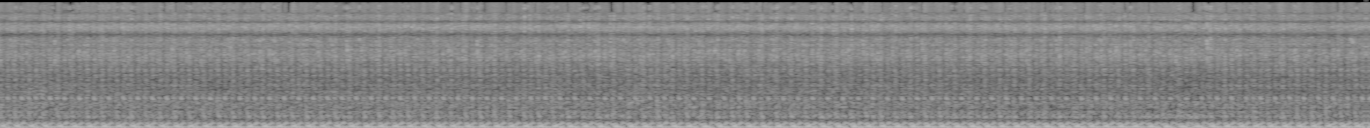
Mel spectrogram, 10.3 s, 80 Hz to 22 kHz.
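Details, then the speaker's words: Abandoned 1985 GMC K5 Jimmy 350 small-block V8 run after sitting for years: steady, even idle rumble with no lifter ticking or knocking; a gas leak kept the run short. "it didn't sound like any of the lifters were knocking or anything"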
